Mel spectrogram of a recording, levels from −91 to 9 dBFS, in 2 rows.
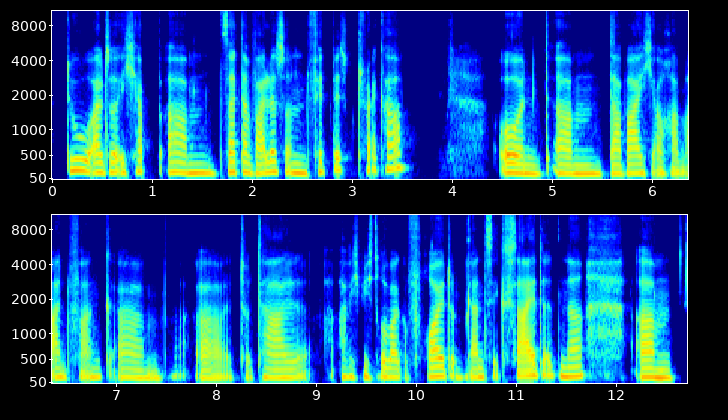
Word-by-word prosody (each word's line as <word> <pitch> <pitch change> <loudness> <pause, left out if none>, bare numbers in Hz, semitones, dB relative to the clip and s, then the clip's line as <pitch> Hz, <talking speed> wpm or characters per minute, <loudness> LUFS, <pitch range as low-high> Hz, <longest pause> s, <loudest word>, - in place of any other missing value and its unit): Du, 210 -2 +4
also, 175 0 +3
ich - - -2
habe, - - -1 0.2
ähm, 170 -3 +1
seit 185 0 +2
'ner 180 -3 +2
Weile 165 +4 +3
so 185 - -2
'n 165 -2 +2
Fitnesstracker 225 +7 -2 0.9
und, 160 -4 +4
ähm, 150 -1 +1
da 155 -1 0
war 160 +1 +2
ich 165 - -4
auch - - -3
am - - -2
Anfang, 160 0 -2
ähm, 150 -3 -2 0.3
äh, 70 0 -2
total 150 -1 -2 0.3
habe 165 0 -3
ich 150 -4 -6
mich 150 - -1
drüber 160 +3 +1
gefreut 175 +2 +1
und 150 - -4
ganz 160 0 -1
excited, 95 - +1
ne? 175 +1 +3 0.5
Ähm, 155 -3 +4
160 Hz, 150 wpm, -26 LUFS, 150-175 Hz, 0.9 s, Du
